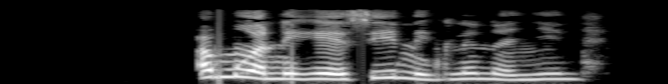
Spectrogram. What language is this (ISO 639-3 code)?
kln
